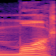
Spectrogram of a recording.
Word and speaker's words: Morr: Und auch ähm, Moore spricht man ihn, glaube ich, aus, also M-O-R-R.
